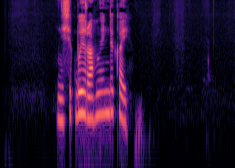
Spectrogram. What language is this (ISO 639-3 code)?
bak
